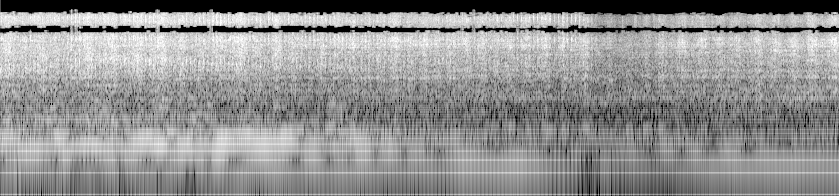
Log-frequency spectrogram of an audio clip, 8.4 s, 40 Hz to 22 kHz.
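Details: Old Toro Recycler mower cutting Kentucky bluegrass, binaural recording: a steady single-cylinder drone with a coarse, rattly edge and no rev change. The noisy drive system was later fixed with WD40.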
